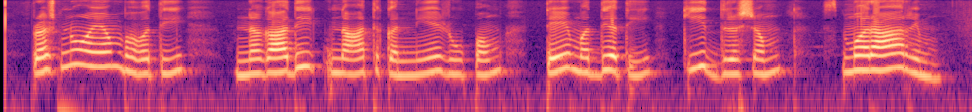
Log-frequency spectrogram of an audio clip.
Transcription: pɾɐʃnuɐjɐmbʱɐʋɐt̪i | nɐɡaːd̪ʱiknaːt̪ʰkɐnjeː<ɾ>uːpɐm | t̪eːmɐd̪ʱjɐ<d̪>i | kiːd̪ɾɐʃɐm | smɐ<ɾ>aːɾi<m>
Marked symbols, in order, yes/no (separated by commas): yes, no, yes, yes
